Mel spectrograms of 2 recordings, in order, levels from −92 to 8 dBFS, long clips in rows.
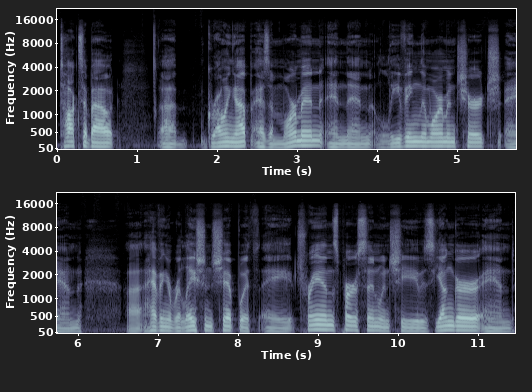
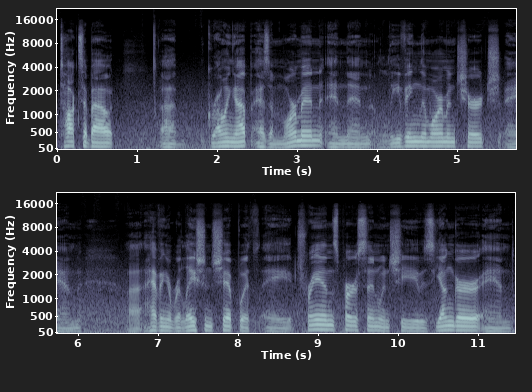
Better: first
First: none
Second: wind noise on the microphone; occasional gusts; 20 dB below the speech

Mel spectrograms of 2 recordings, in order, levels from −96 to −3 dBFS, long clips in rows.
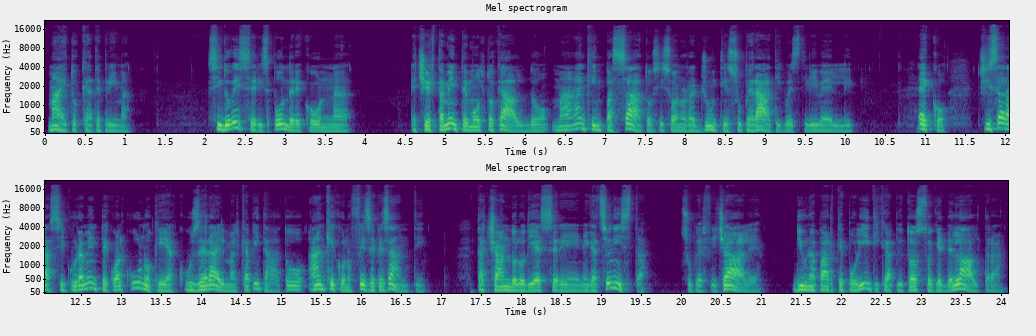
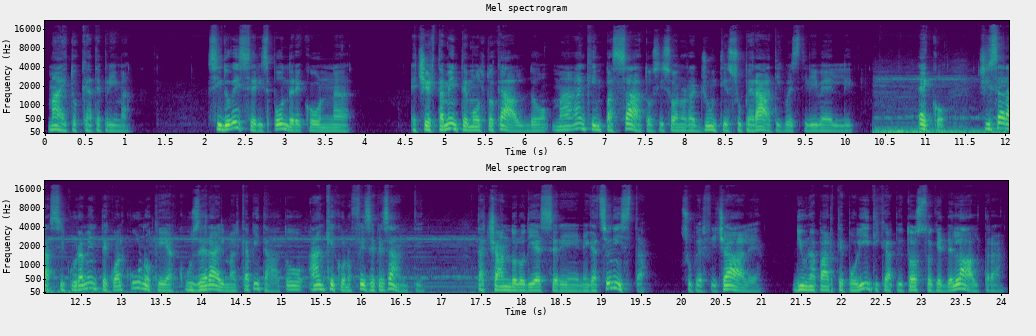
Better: first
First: none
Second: alarm; noticeable; from 10 to 18 s; peak 9 dB below the speech

